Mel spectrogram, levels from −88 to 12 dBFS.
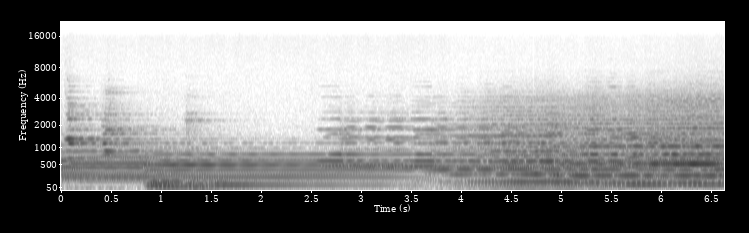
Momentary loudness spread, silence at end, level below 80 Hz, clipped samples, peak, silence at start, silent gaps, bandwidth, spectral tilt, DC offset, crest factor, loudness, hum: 11 LU; 0 s; -46 dBFS; under 0.1%; -10 dBFS; 0 s; none; 15.5 kHz; -8 dB/octave; under 0.1%; 16 dB; -28 LUFS; none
